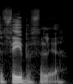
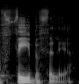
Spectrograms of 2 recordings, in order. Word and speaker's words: ephebophilia: No, it's ephebophilia. Or phebophilia. Right. There's two different pronunciations of it.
